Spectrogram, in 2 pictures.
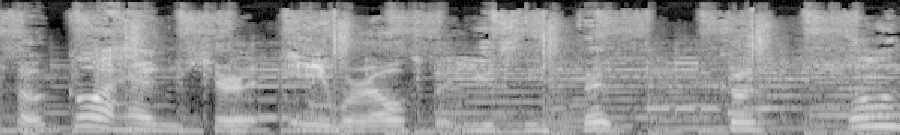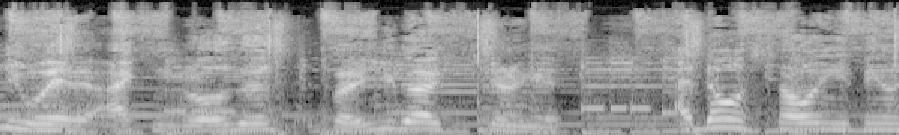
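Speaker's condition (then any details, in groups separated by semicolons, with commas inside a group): Cerebral palsy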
